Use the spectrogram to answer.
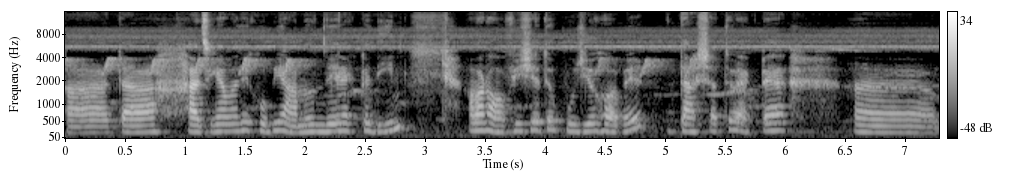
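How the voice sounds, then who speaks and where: Bengali girl vlogging early morning, hushed soft chat, little crickets and hiss behind. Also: mid-range voice. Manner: chatty, addresses viewers directly. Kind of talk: casual daily vlog. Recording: faint background noise, crickets.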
